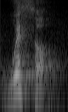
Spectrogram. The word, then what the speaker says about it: whistle: working together what it then the T is silent and then all and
